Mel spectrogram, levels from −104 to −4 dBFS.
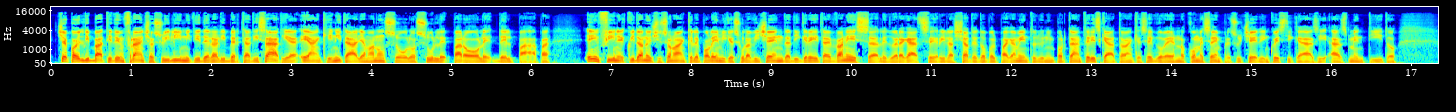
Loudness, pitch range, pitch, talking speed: -24 LUFS, 80-95 Hz, 85 Hz, 215 wpm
